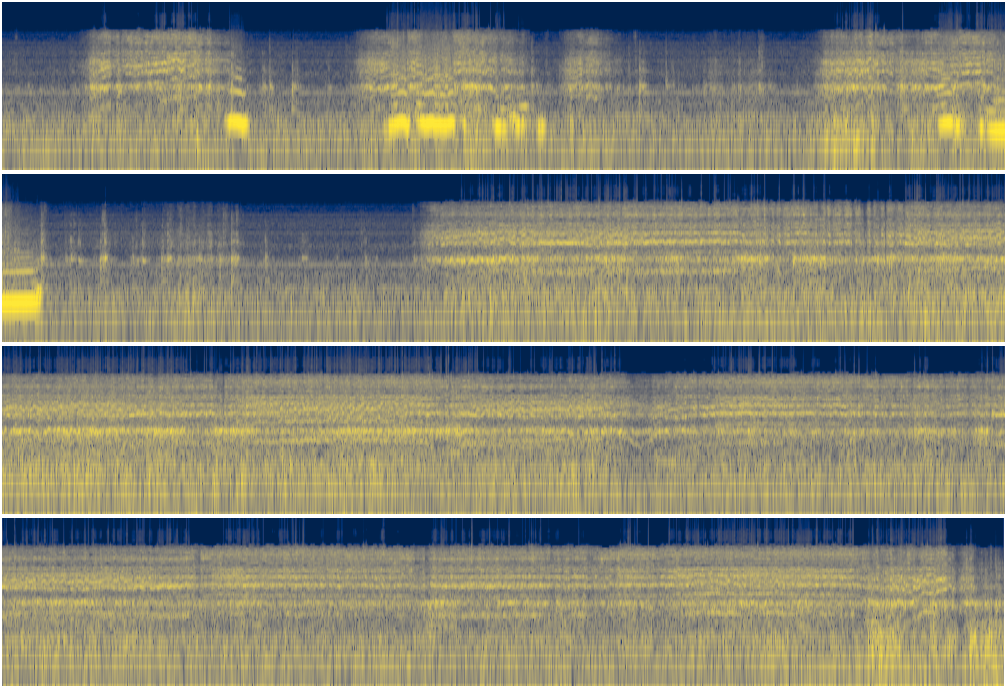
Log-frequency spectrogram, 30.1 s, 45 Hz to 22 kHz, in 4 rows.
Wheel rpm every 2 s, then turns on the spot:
60, 70, 20, 80, 10, 60, 160, 160, 160, 150, 150, 160, 160, 160, 140.
0-2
